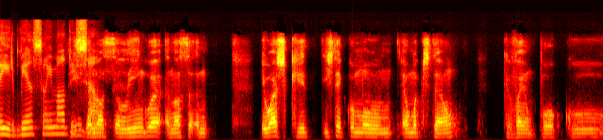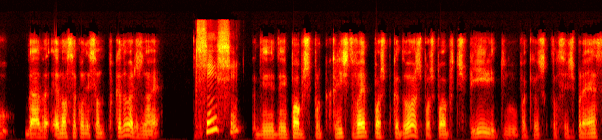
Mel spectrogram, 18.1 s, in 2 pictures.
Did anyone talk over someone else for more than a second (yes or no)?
no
